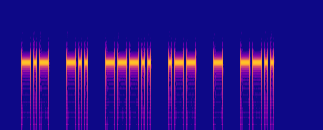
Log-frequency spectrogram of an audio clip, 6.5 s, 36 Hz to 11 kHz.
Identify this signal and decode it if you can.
Morse code, heard as a keyed tone, about 20 wpm, spaced as for 14 wpm, 700 Hz. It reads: KD8WTZ
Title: USA Call Signs - 2x Character Spacing - 20wpm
